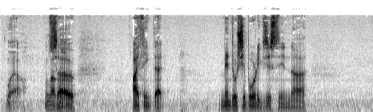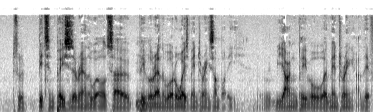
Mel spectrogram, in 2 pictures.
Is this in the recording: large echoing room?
no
